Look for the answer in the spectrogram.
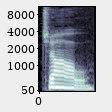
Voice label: "zhao4", chinois; Cours-de-Chinois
